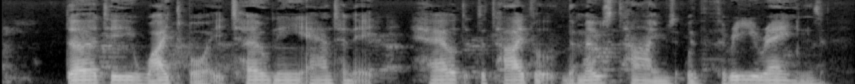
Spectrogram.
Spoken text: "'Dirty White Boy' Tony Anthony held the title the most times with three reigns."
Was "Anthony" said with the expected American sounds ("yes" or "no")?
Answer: no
